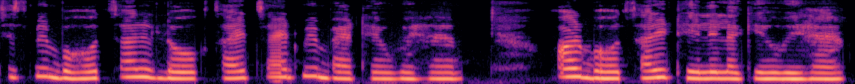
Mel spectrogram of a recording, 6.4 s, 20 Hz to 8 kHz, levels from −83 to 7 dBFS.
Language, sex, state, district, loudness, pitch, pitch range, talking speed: Hindi, female, Jharkhand, Ranchi, -14 LUFS, 230 Hz, 220-260 Hz, 160 wpm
